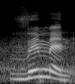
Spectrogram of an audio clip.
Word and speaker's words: women: Okay, it is not woman, it's women. It is pronounced as women.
